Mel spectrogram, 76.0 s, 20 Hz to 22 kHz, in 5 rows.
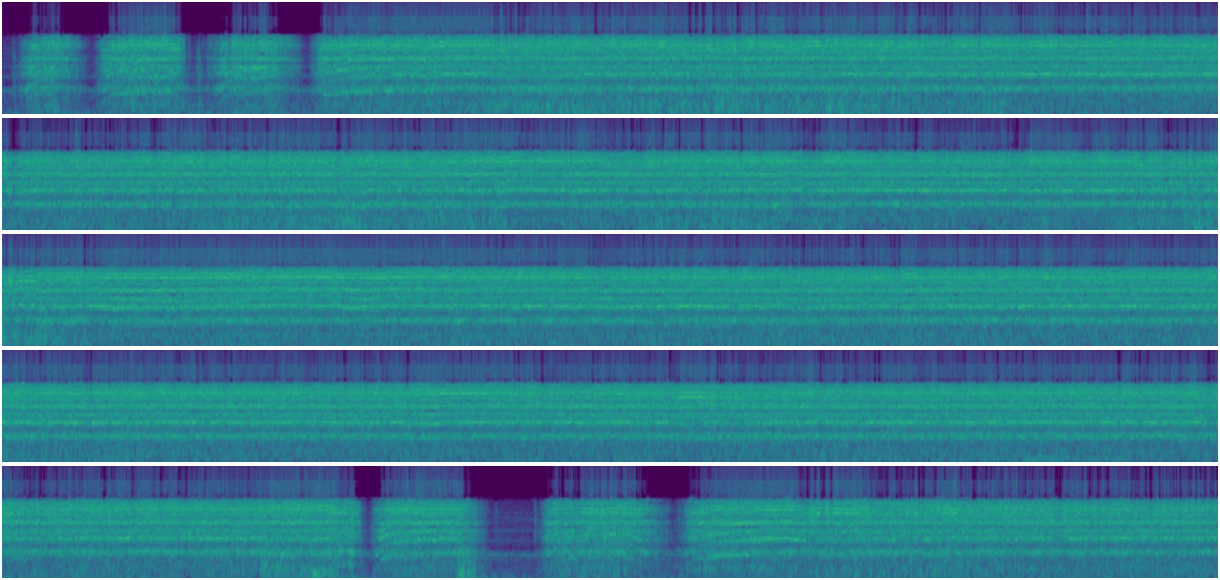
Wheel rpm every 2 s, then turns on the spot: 90, 90, 190, 230, 230, 230, 230, 230, 230, 230, 230, 230, 240, 230, 230, 230, 210, 230, 230, 230, 230, 230, 230, 230, 230, 230, 230, 230, 230, 230, 230, 230, 170, 90, 120, 210, 230, 230.
2-4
